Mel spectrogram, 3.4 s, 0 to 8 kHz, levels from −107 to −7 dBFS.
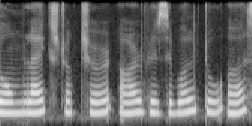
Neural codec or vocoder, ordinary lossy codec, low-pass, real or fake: none; none; 7.2 kHz; real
